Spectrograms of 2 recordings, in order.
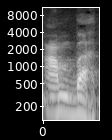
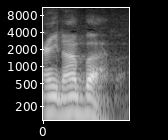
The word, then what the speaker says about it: Inabah: kelima Ibnu inabah inabah inabah bahasanya Bacanya jangan Ambah tapi inabah wafat 828 Hijriah dalam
